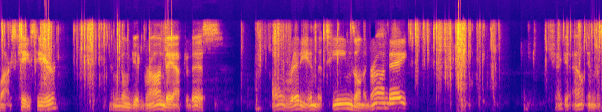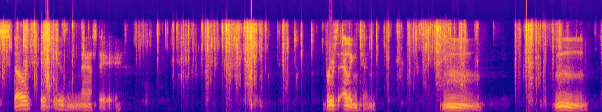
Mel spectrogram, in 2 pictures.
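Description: Foil wrappers crinkle and tear as card packs are opened.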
